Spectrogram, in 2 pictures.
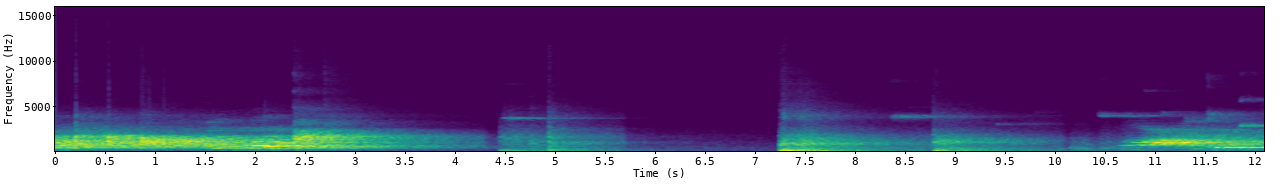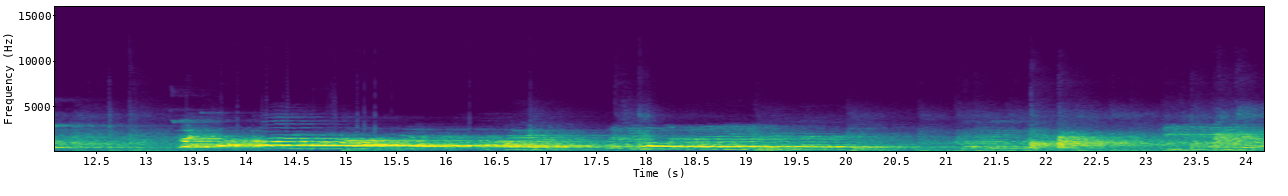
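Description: Men call out to each other in an echoing gym.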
